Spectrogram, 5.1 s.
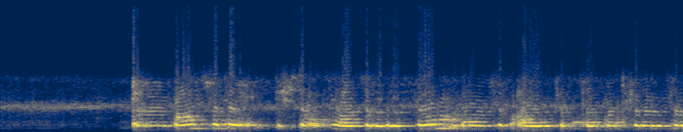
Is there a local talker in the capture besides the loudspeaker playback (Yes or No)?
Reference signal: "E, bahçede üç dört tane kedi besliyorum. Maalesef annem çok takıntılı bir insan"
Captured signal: Yes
